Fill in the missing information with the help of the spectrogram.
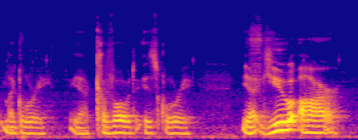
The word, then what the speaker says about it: kavod: Now, let's look at this one word here, pronounced kavod, kavod.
